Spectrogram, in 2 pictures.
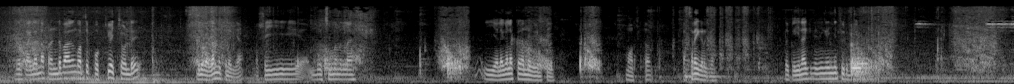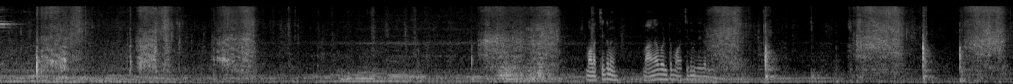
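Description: A broom scrapes and swishes across a wet metal floor.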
